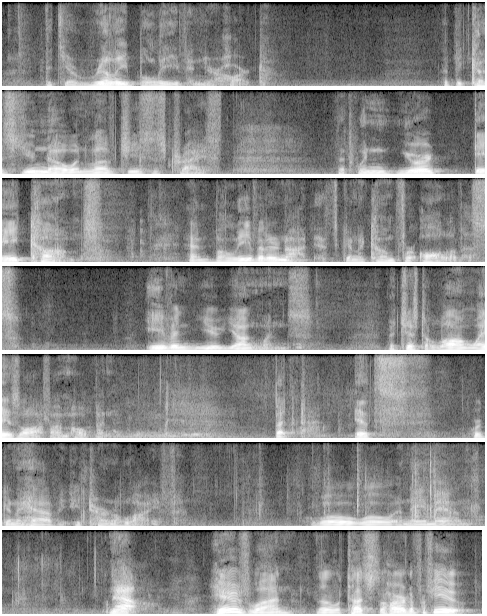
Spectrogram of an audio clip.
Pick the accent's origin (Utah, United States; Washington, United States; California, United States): California, United States; Tehachapi; born there; She was in the birth room with my mother when I was born in Tehachapi.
